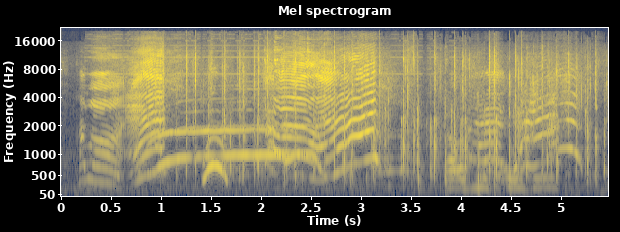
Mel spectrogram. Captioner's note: audience cheers and applauds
